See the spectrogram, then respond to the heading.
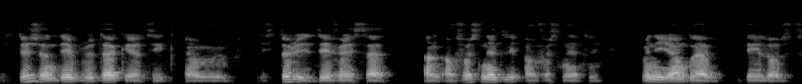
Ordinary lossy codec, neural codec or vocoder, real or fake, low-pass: MP3, 48 kbps; none; real; 7.2 kHz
